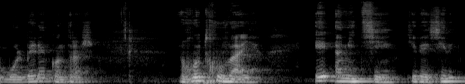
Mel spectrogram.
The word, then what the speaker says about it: amitié: Et amitié, quiere decir y amistad. Esa E al final tiene un acento agudo, la vamos a pronunciar muy bien.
